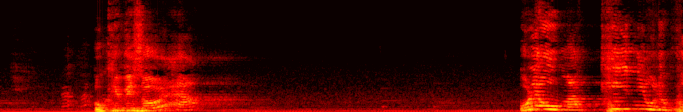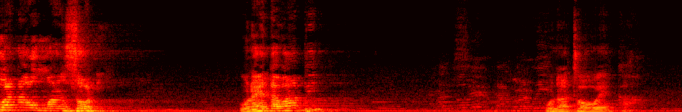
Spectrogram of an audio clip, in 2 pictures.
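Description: A man preaches with animation through a microphone, in short bursts with pauses.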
